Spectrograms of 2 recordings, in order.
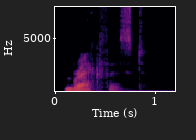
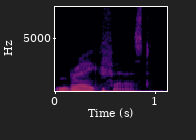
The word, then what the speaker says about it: breakfast: So it is pronounced breakfast, not breakfast.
